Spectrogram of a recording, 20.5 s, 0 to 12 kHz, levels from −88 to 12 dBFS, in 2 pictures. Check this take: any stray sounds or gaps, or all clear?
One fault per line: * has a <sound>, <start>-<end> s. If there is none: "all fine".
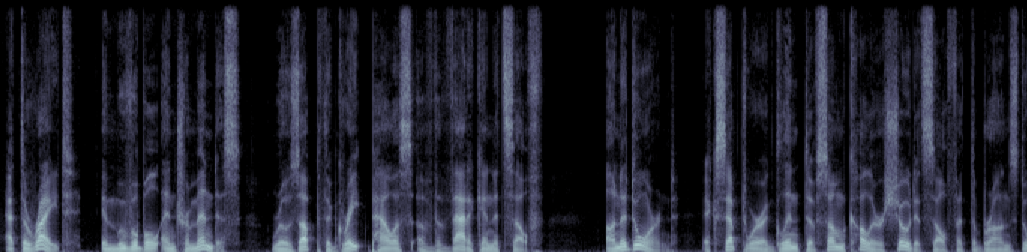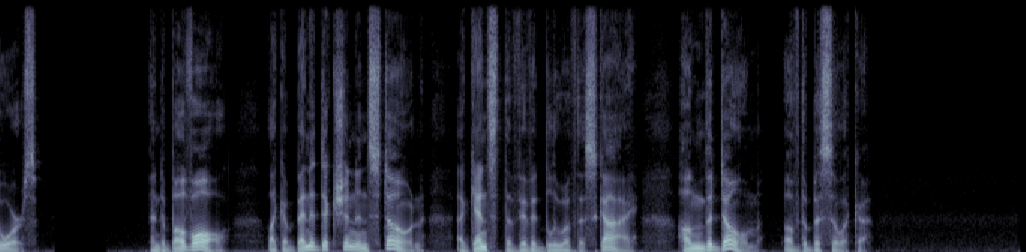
all fine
